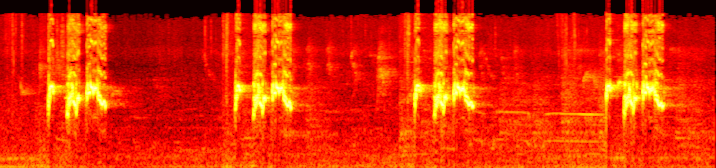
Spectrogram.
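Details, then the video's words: Red-whiskered bulbul singing a fighting song meant for training birds and stirring them to sing; four bursts of bright, slurred three-note phrases, repeated about every two seconds, with faint background hum. "luyện chào mào căng lửa, chào mào hót đấu"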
